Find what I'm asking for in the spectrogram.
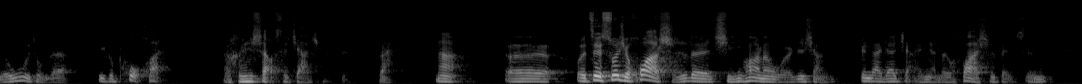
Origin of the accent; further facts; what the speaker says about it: China; 因为我们中国人说，哦，我们在北京那边找到北京猿人了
